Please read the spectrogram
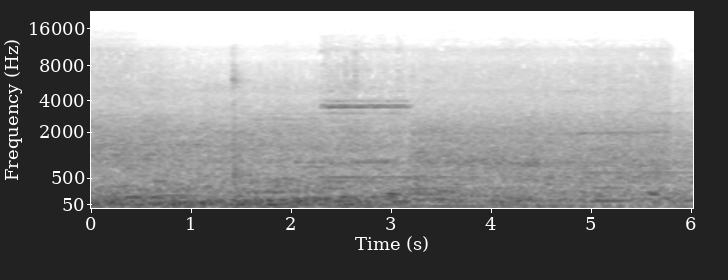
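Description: Steady rumble of road traffic with no horns. A brief high beep sounds about two and a half seconds in.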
